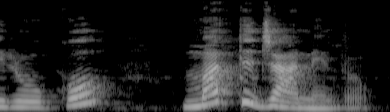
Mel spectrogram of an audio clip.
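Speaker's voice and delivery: drawn-out रोको, break, then मत जाने दो as one phrase; pause after रोको. Shown as a demonstration. Teacher explains "do not let go", pausing after रोको. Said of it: "न जाने दो" की बात हो रही है".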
